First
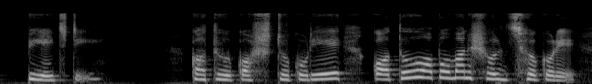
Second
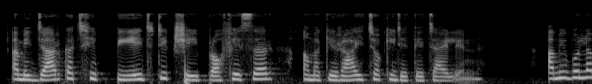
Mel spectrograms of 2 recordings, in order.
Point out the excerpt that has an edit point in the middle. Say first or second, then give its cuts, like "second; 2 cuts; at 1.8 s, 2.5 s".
second; 2 cuts; at 1.7 s, 4.0 s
